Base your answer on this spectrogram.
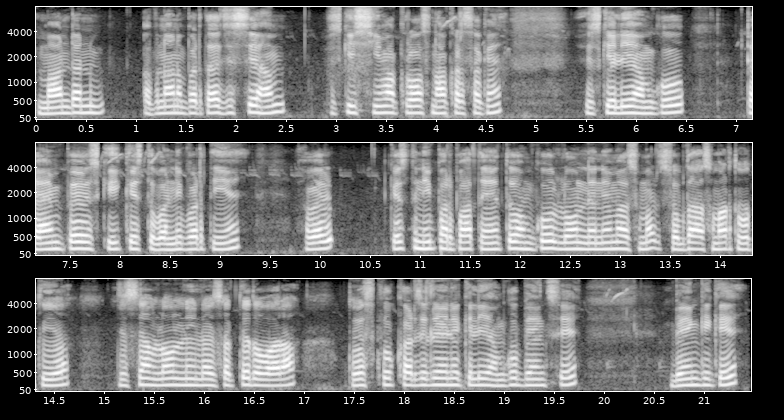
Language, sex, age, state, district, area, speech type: Hindi, male, 30-45, Rajasthan, Bharatpur, rural, spontaneous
